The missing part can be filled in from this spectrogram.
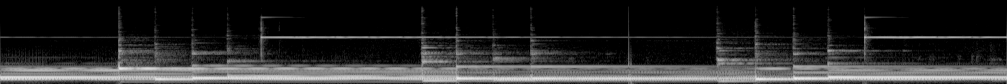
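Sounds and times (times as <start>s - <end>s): bell-like chord ringing: 0.0s - 10.0s.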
